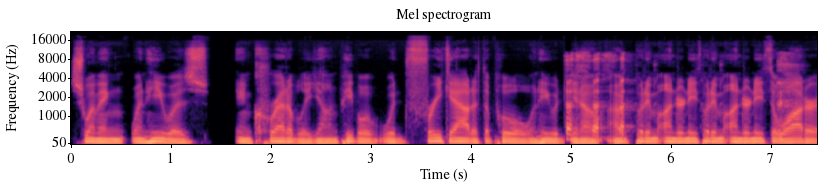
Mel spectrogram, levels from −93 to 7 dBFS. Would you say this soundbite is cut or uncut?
cut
